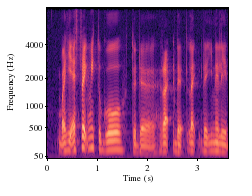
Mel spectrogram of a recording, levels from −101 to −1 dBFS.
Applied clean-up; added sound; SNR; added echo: none; none; none; none.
